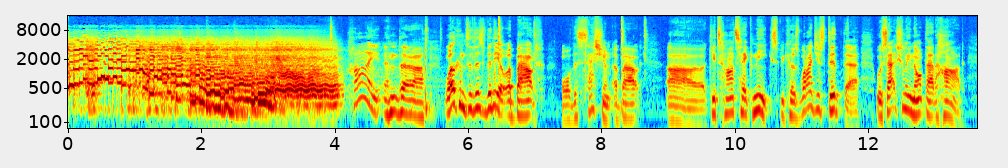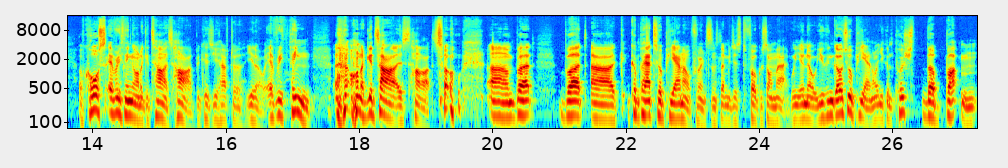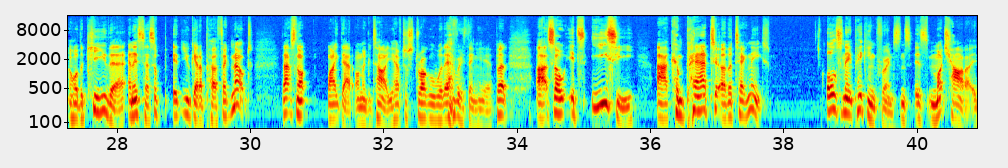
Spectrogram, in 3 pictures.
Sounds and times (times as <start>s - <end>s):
Speech: 4.2s - 37.8s, 38.5s - 40.9s.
